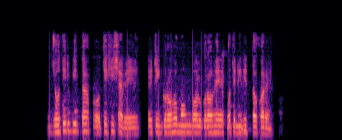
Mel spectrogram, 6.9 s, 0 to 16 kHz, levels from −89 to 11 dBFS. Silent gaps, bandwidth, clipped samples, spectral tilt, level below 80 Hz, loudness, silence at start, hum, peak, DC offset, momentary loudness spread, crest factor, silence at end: 2.82-2.94 s; 7.6 kHz; under 0.1%; -5.5 dB/octave; -54 dBFS; -18 LUFS; 0.95 s; none; -2 dBFS; under 0.1%; 7 LU; 16 dB; 1.45 s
